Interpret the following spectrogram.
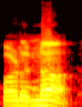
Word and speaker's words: पढ़ना: लेकिन जहां पर क्या, इसको अगर सही उच्चारण करें बिंदी करके तो पढ़ना।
